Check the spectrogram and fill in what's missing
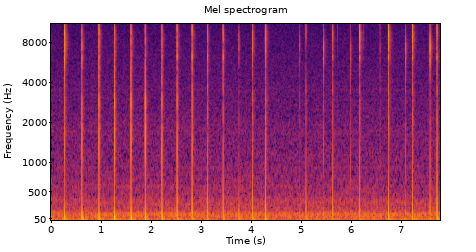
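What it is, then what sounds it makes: Bar of soap. Fingers tap a solid bar of soap 23 times at an uneven pace of about three per second, each tap a sharp, dry click with a bright top and almost no ring. A low steady hum sits underneath.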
